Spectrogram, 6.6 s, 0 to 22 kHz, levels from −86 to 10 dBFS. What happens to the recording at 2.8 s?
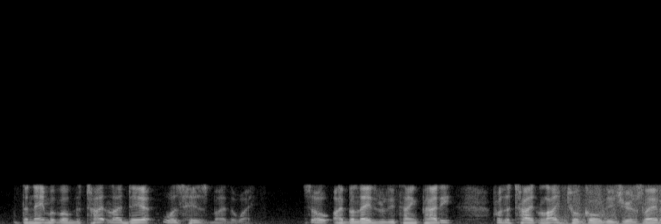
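From 2.66 to 3.04 s, the room background gives way to a flat, featureless hiss about 4 dB quieter, lasting 380 ms. This is likely comfort noise in place of the background: the sender stopped transmitting during the pause, and the receiver synthesized roughly matching noise until sound resumed.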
